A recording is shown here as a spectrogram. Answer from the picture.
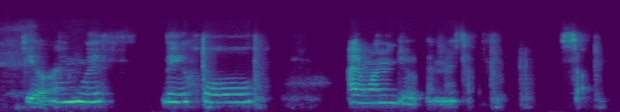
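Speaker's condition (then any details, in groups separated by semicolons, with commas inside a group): Cerebral palsy; affects all four limbs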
